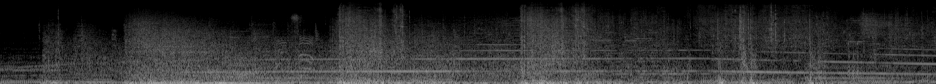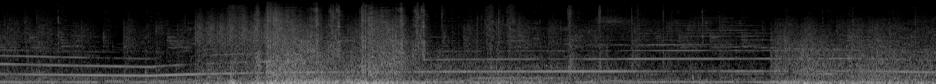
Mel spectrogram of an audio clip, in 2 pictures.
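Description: Dense, loud gunfire and booming shotgun blasts fill a chaotic firefight in the first-person shooter Black Mesa, with tonal game effects sweeping over continuous rattling shots and crashes throughout.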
